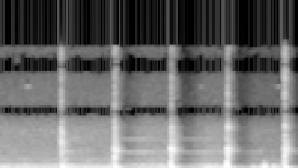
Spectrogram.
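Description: A hatchet striking the top end of a wooden churn-stick shaft four times, about two blows a second, to drive the shaft into its wooden disc head resting on a wooden block: sharp wooden knocks.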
